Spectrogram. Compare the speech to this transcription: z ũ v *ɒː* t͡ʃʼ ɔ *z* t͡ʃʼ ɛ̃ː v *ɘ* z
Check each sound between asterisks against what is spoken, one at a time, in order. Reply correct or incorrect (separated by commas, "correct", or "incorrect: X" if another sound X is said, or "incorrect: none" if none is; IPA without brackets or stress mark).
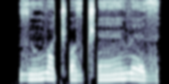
incorrect: ɒ, correct, incorrect: ɛ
